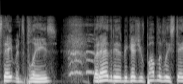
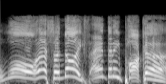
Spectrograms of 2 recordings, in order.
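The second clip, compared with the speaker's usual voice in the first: loud, high, bad, unplaceable fake Australian accent; 11 semitones higher, 5 dB louder than usual. Speaker asks whether he mocked a donor from Australia, in a bad Australian accent. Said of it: "That might not even be Australian. I don't know what that voice was".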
